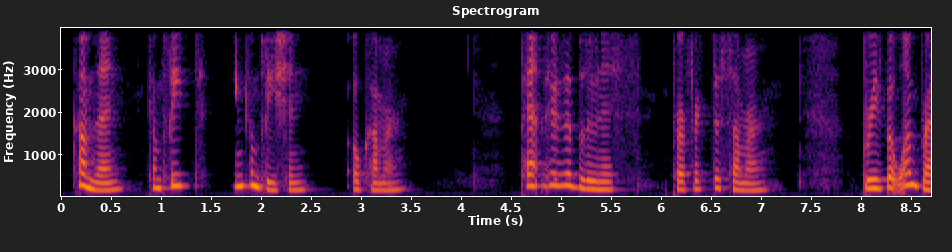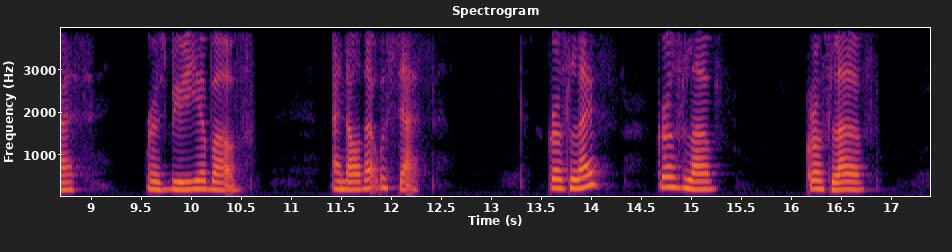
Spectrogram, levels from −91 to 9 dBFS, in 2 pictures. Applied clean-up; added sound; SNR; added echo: none; none; none; none.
